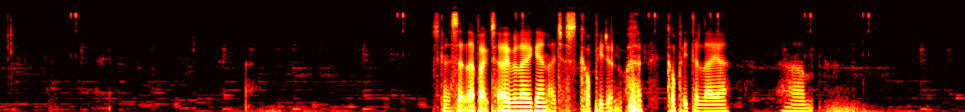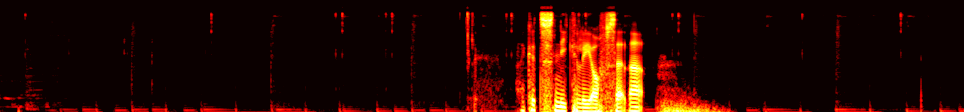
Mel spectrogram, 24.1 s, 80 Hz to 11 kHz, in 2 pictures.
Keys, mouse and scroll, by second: 1.0 click, 2.1 ctrl+c, 2.3 ctrl+v, 4.9-16.2 drag, 16.9 click, 22.3-24.1 drag.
